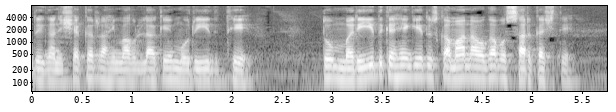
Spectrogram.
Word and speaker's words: مُرِید: شکر رحمہ اللہ کے مرید تھے، تو مرید کہیں گے تو اس کا معنی ہوگا وہ سرکش تھے۔ تو صحیح تلفظ مرید ہے، نہ کہ مرید۔ تو اس دونوں میں فرق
